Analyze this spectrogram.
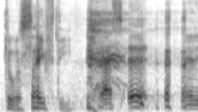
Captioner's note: laughs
